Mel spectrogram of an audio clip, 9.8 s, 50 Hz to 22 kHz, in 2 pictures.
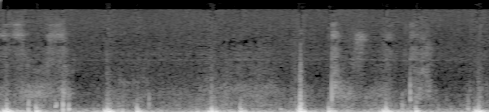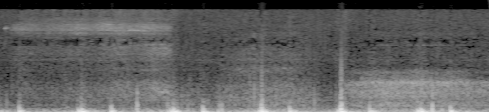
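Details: Female ASMR roleplay, listener's ear on her chest while lying together whispering: soft, regular low thumps at about 67 beats a minute, with faint whispering and room hum; normal heart sounds.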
